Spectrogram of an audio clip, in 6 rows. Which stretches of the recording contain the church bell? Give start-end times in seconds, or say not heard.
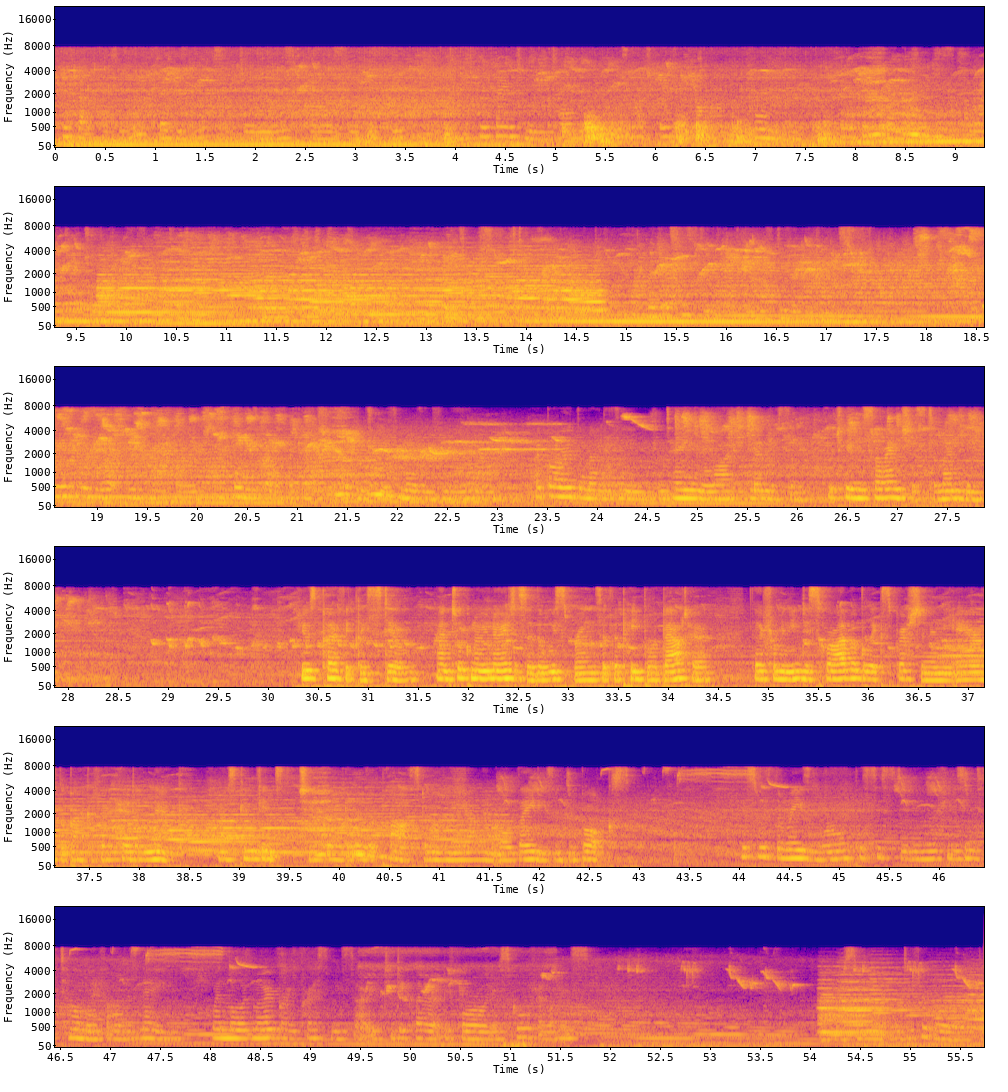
9.7-14.8, 36.6-41.8, 54.0-55.7.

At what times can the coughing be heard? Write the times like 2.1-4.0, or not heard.
8.1-9.0, 21.2-22.1, 39.6-40.5.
